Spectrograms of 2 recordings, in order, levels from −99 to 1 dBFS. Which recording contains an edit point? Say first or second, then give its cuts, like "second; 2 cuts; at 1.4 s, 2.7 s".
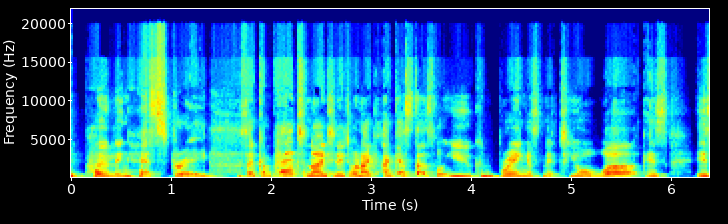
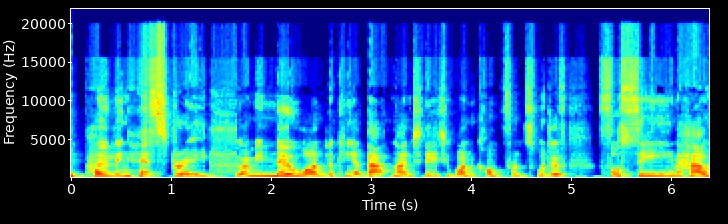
second; 1 cut; at 1.7 s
